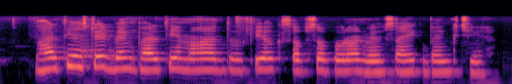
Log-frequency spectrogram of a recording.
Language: Maithili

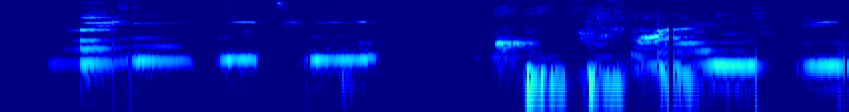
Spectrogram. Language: Northern Hindko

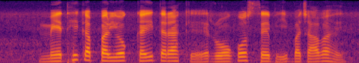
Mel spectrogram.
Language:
Magahi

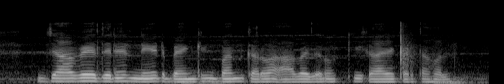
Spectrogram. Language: Magahi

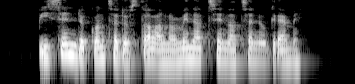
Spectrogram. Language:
Czech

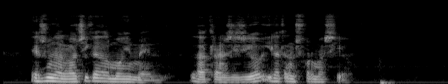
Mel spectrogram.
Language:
Catalan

